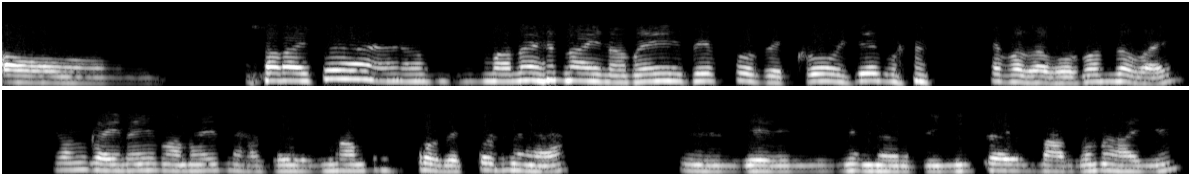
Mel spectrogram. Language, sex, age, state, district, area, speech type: Bodo, male, 45-60, Assam, Chirang, rural, conversation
